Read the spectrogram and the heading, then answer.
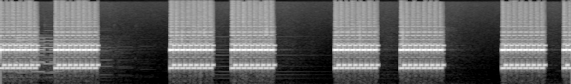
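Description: A telephone rings while a call is placed, sounding in a double-ring pattern: four pairs of short buzzy rings separated by pauses, the last pair cut short.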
